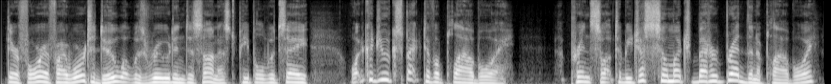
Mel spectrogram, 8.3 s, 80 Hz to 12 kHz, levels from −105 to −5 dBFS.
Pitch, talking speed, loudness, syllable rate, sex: 165 Hz, 245 wpm, -16 LUFS, 6.4 syllables/s, male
